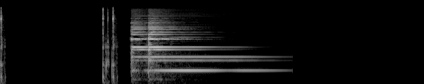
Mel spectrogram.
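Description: Subscribe-button animation sound effect: a mouse click, then a quick double click about a second in, followed by a bright notification-bell ding that rings out and fades over about a second and a half.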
